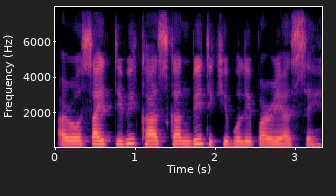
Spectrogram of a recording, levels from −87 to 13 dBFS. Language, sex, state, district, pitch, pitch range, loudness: Nagamese, female, Nagaland, Dimapur, 195 Hz, 185-210 Hz, -17 LUFS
